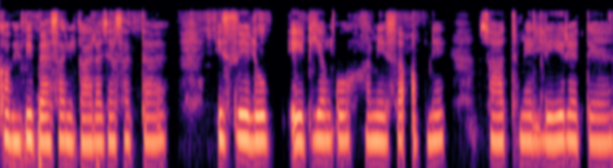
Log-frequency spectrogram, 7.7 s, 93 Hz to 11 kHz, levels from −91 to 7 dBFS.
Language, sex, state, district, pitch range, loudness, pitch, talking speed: Hindi, female, Uttar Pradesh, Gorakhpur, 200-215 Hz, -16 LUFS, 210 Hz, 140 wpm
